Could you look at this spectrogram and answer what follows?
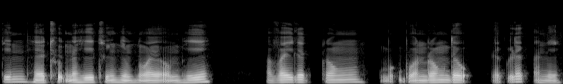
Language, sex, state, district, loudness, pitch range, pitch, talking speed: Mizo, male, Mizoram, Aizawl, -18 LUFS, 95-105 Hz, 100 Hz, 200 wpm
